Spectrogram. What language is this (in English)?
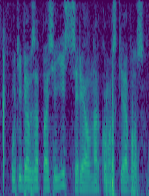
Russian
